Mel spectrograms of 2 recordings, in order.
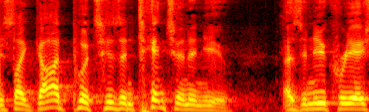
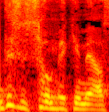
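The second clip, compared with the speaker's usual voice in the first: frustrated tone, quieter; 5 dB quieter than usual. Retelling the speaker's own earlier words: imitating own frustrated words. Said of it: "'cause I was frustrated".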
